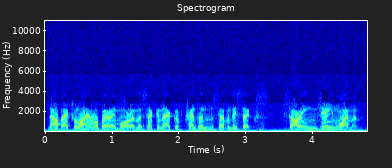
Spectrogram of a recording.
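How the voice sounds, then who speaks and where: A man reading scripted 1950s radio advertising as an announcer, in a measured, avuncular way. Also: a little high, lively intonation. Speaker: announcer and commercial spokesman. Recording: narrow vintage radio recording, faint noise.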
